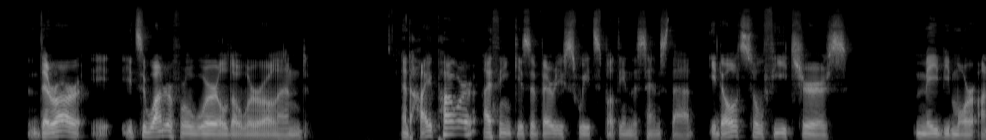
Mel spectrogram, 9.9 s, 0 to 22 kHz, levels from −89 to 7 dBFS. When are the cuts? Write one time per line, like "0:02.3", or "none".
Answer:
0:07.0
